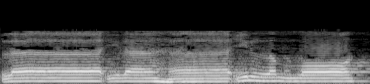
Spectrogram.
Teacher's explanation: Berikutnya memanjangkan ha sehingga menjadi la ilaha illallah.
